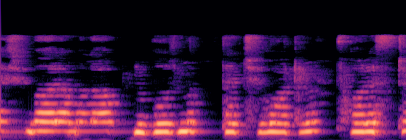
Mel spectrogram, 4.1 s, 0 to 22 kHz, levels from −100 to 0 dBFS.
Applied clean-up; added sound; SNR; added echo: classical method WPE with log-MMSE.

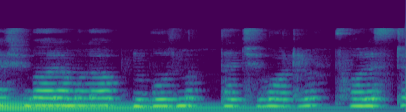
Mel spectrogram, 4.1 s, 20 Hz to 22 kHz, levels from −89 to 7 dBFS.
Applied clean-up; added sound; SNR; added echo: none; Bass guitar; 7 dB; reverberation time 0.3 s.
